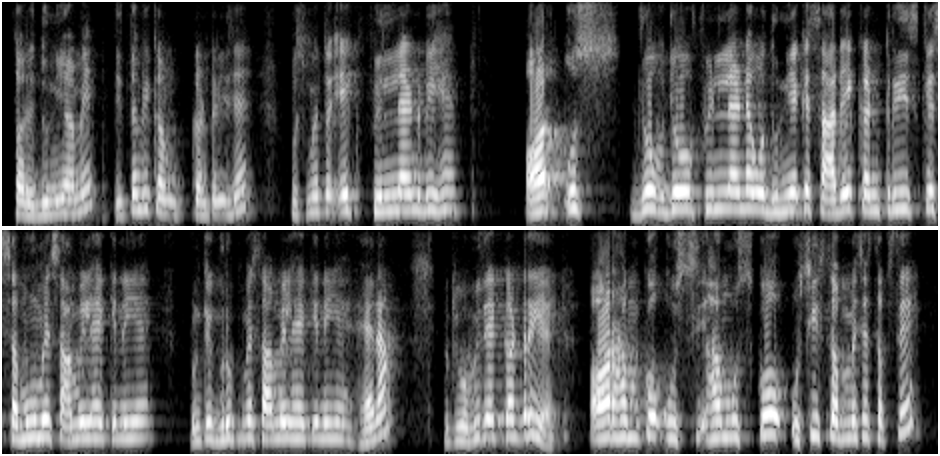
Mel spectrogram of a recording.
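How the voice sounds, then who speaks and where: A male English teacher, lecturing a class and repeating each point as a question and answer. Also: high-pitched.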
